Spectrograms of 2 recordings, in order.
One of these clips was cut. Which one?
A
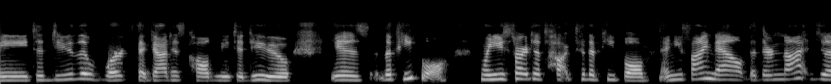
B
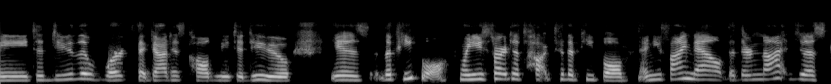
B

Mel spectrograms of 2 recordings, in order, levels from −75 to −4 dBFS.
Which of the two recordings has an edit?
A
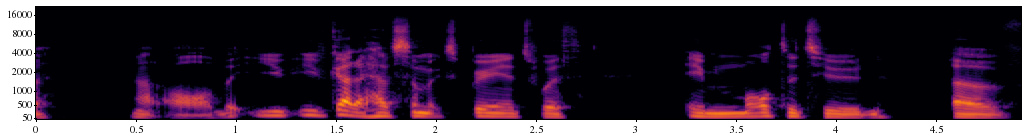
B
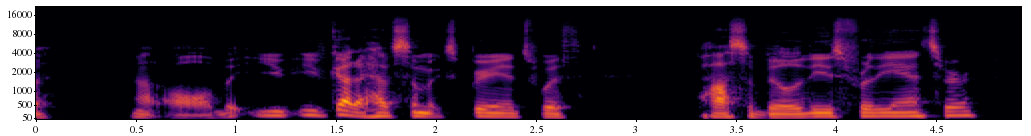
B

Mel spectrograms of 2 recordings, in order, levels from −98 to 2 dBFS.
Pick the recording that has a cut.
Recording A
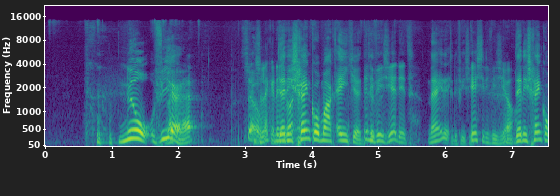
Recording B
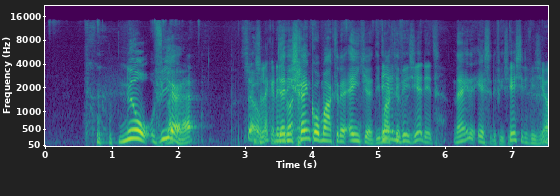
A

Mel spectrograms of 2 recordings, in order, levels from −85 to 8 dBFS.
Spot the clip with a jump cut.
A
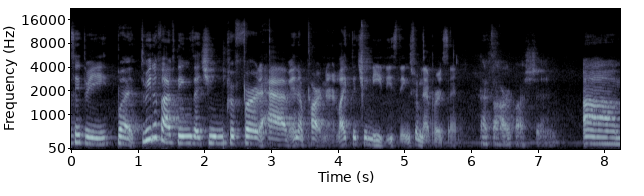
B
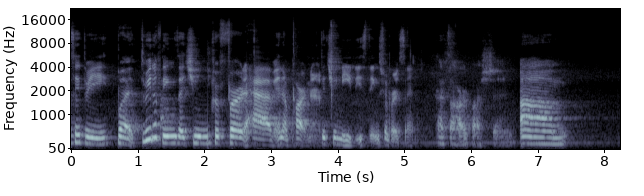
B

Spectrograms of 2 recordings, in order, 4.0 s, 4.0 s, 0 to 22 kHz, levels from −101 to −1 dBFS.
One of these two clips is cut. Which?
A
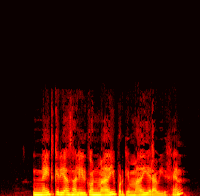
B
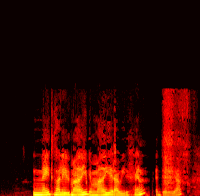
B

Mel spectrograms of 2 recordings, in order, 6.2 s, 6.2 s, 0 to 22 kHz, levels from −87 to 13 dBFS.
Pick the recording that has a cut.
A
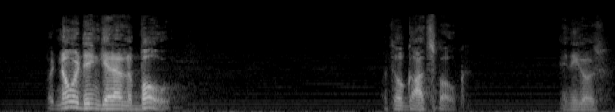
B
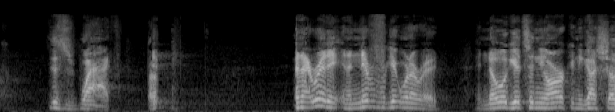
B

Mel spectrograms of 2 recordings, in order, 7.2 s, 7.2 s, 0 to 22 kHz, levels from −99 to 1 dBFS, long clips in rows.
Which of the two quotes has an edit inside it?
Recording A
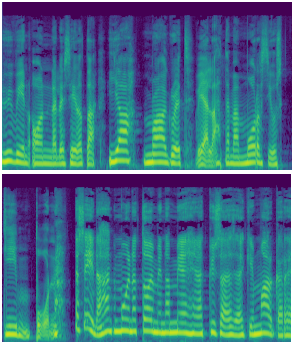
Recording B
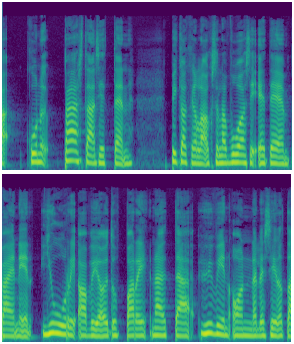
A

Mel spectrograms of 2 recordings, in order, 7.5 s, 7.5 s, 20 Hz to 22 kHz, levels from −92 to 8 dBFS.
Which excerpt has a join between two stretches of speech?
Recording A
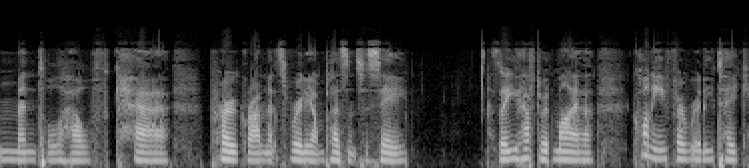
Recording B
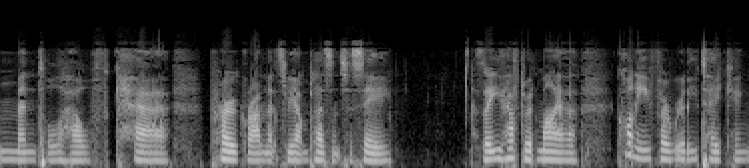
B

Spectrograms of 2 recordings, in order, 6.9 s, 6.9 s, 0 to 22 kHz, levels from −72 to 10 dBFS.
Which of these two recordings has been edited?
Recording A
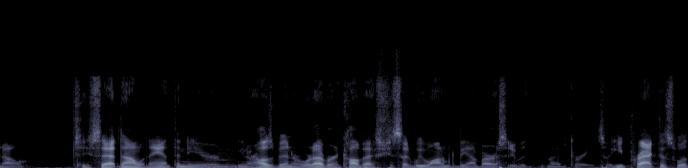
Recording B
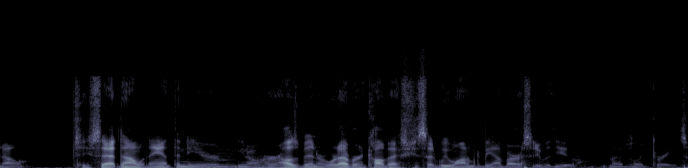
A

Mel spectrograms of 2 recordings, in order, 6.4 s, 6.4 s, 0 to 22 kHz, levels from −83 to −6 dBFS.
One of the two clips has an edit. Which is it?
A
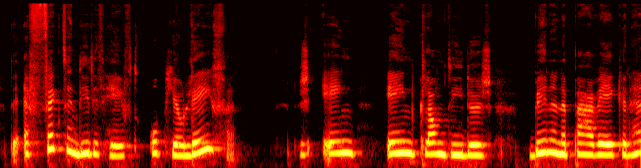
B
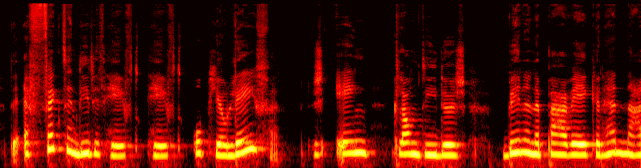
B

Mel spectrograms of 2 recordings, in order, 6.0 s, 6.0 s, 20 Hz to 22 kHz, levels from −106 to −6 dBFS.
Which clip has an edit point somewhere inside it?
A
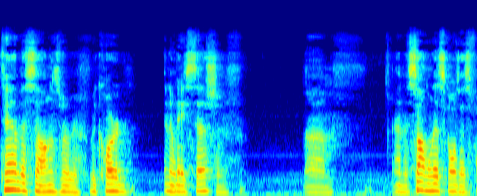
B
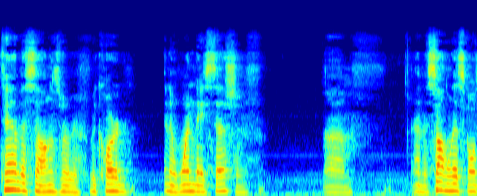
A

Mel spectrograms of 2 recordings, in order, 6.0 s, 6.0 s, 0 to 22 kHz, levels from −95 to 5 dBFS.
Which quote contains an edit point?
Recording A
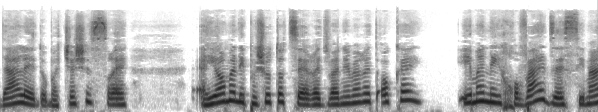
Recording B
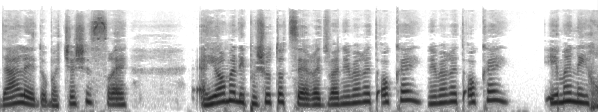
B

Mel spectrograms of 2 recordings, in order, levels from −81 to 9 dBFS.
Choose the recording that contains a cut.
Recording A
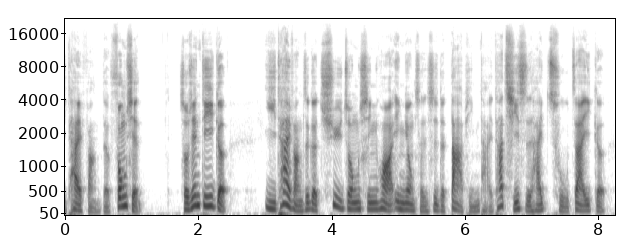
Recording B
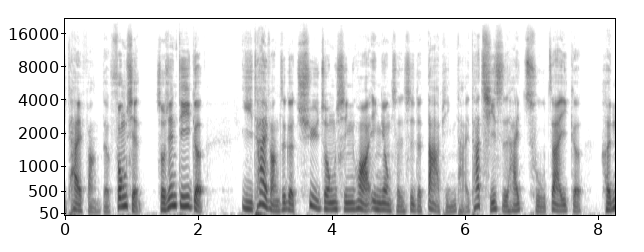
B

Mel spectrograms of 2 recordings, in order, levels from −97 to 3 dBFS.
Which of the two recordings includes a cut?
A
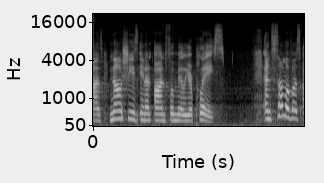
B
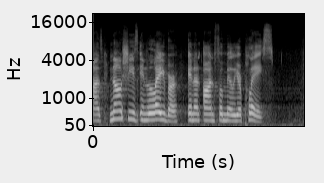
A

